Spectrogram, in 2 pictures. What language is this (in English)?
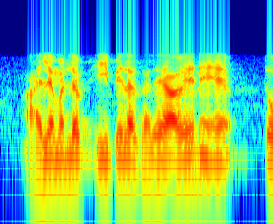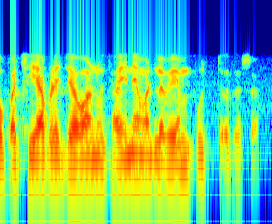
Gujarati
